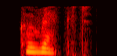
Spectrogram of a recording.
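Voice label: "correct", English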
